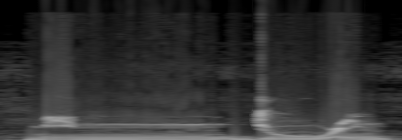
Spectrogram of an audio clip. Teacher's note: من جوعن، دیکھیں نون پر غنہ کیا ہم نے اور پورا نون ہم نے ادا نہیں کیا بلکہ ناک سے آواز نکال کے غنہ کیا۔ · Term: اخفا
